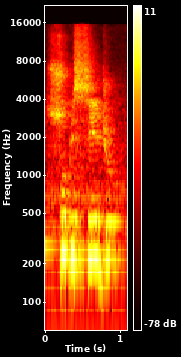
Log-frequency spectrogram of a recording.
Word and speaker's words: subsídio: Aqui o S, no português formal, tem um som como se fosse de C. Subsídio, subsidiar.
